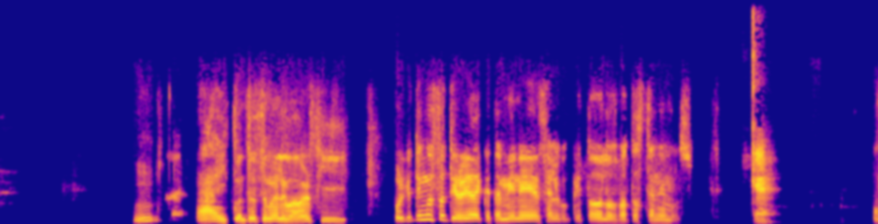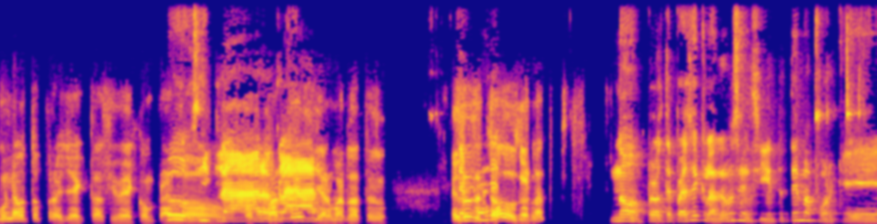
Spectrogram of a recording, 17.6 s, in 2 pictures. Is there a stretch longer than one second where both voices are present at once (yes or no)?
yes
